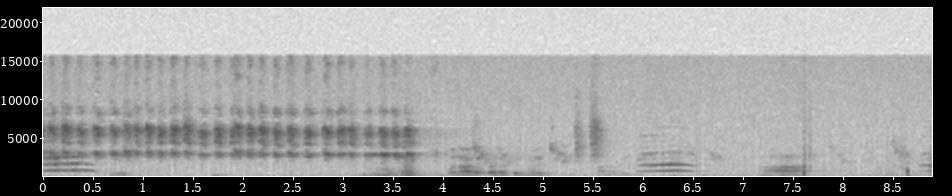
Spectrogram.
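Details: Domestic cat, one of two, with brief steady meows at the start and near the end, separated by low rumbling voiced sounds, with a high thin background tone during the first few seconds.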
